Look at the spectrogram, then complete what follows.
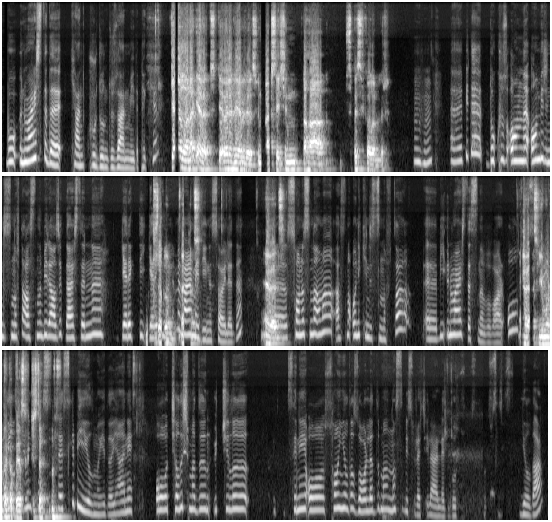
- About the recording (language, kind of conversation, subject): Turkish, podcast, Sınav stresiyle başa çıkmak için hangi yöntemleri kullanıyorsun?
- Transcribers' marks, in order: other background noise; static; distorted speech; tapping; unintelligible speech; chuckle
